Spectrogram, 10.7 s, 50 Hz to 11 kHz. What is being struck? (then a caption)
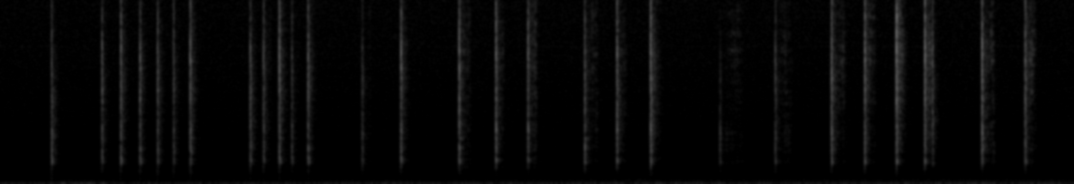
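Plastic CD jewel case. Long nails and fingertips tap fast on the back of a hollow plastic CD jewel case held in hand and trace along its track list. About 29 sharp, bright clicks land in quick irregular bursts, each dying away almost instantly, over a steady low hum.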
